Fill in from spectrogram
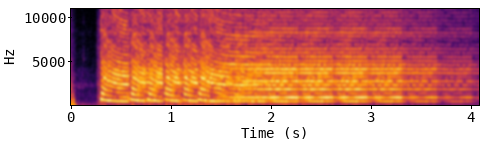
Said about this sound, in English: Give me a rewind. Yeah, man. Give me an air horn.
